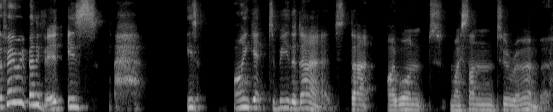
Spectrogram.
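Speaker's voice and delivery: slow, heartfelt, a bit emotional. Asked for a favorite benefit after weight loss, a dad answers, getting a bit emotional. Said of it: "getting getting a bit emotional here".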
